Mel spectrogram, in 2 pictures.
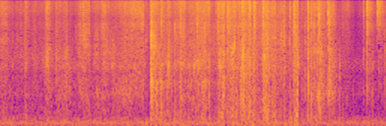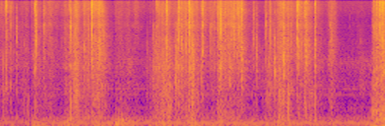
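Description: Paper towels rustling and a plastic zip-top bag crinkling as paper-wrapped tortillas are handled and slid into the bag, in quick irregular crackles that get louder about two seconds in.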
